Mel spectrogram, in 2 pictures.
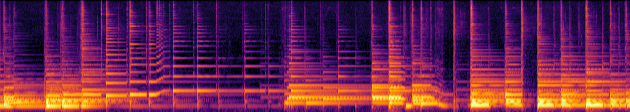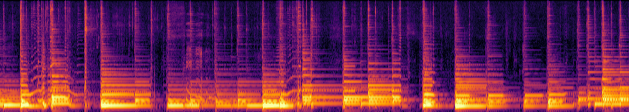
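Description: Solo ukulele playing an instrumental passage: plucked chords and melody notes ringing out, with a few notes sliding in pitch.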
